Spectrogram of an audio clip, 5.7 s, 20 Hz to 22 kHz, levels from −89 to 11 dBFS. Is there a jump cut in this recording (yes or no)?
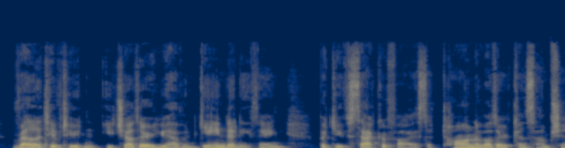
no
